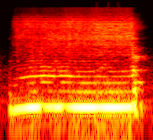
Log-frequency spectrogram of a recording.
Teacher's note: The letter V is a voice sound. If we put our hands on our throat, we can feel our vocal cords vibrate as we make the VV sound.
